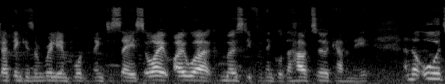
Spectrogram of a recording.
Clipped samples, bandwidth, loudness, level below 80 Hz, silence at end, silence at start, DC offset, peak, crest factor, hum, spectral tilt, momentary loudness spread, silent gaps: under 0.1%; 16 kHz; -25 LUFS; -58 dBFS; 0 s; 0 s; under 0.1%; -6 dBFS; 18 dB; none; -3.5 dB/octave; 19 LU; none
